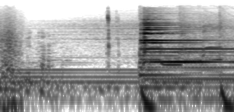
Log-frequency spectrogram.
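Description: A click and then a bell-like chime about a second and a half in, the sound effect of an on-screen subscribe-button animation, ringing on over background music.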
